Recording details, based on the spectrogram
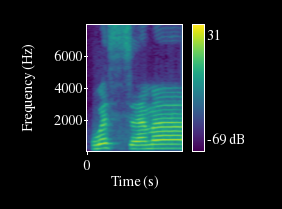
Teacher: تو ایک ہی لفظ کے اندر جب سبب مدہ حمزہ آ جائے تو وہاں پر ہم مد متصل کرتے ہیں اور اس کو ہم 5 الف کے برابر کھینچتے ہیں۔ والسماء، حمزہ جھٹکا کے ساتھ ادا ہوگا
